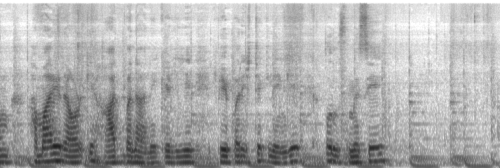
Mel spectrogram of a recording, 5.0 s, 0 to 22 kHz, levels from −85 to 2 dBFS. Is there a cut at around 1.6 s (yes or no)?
no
